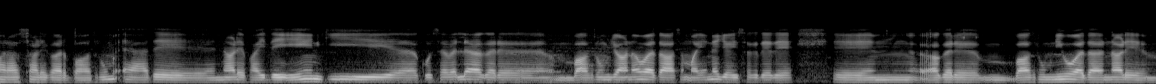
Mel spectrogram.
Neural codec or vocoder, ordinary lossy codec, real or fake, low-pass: vocoder, 44.1 kHz, 128 mel bands every 256 samples, BigVGAN v2; none; fake; 5.4 kHz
